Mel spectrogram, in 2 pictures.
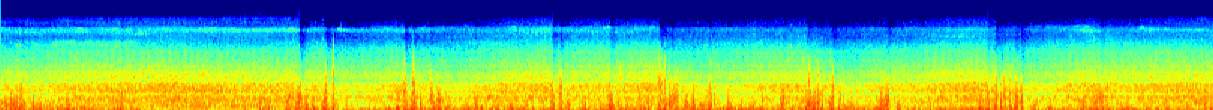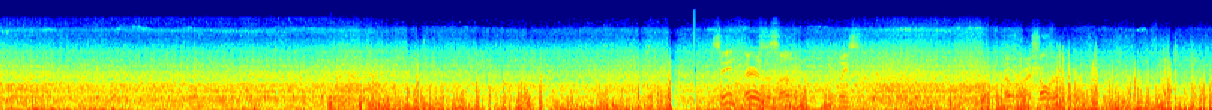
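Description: Wind buffeting the microphone on a moving e-bike, a loud, gusting rumble over steady riding noise, with a few brief wavering tones near the end.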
